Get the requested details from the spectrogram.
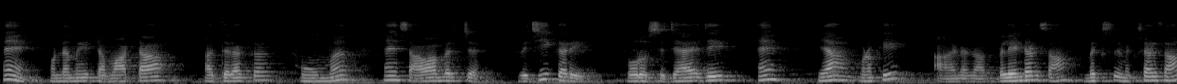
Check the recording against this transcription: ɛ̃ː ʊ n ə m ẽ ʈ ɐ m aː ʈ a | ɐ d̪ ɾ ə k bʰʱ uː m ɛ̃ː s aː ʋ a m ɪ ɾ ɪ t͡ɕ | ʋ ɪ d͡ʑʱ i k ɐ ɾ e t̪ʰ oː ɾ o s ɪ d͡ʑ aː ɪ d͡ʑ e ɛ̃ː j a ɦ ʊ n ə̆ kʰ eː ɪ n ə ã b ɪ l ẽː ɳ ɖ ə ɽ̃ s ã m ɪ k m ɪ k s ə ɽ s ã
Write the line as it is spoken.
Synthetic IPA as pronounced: ɛ̃ː ʊ n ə m ẽ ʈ ɐ m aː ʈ a | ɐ d̪ ɾ ə k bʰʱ uː m ɛ̃ː s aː ʋ a m ɪ ɾ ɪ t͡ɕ | ʋ ɪ d͡ʑʱ i k ɐ ɾ e t̪ʰ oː ɾ o s ɪ d͡ʑ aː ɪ d͡ʑ e ɛ̃ː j a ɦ ʊ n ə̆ kʰ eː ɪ n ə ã b ɪ l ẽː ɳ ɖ ə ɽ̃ s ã m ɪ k m ɪ k s ə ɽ s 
